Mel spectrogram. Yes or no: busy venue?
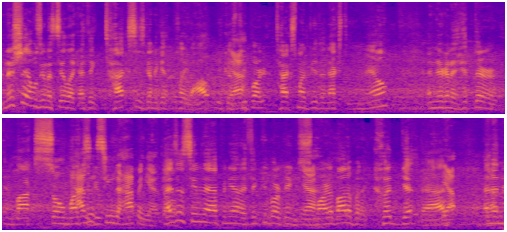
yes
